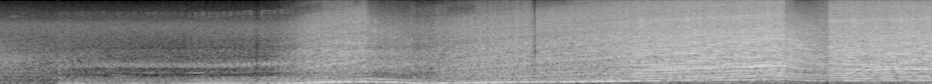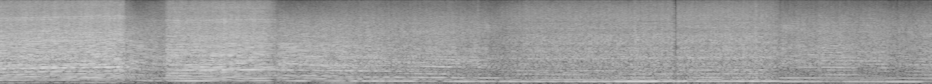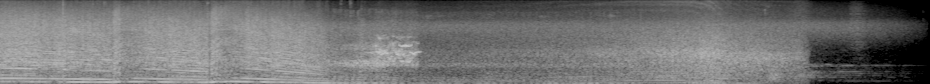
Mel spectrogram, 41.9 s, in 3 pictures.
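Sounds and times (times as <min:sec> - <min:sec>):
Porsche 918 Spyder engine: 0:00.0 - 0:40.6.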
